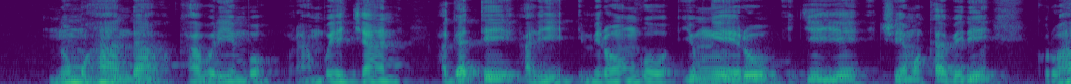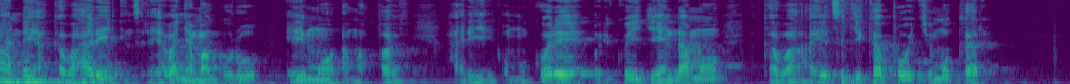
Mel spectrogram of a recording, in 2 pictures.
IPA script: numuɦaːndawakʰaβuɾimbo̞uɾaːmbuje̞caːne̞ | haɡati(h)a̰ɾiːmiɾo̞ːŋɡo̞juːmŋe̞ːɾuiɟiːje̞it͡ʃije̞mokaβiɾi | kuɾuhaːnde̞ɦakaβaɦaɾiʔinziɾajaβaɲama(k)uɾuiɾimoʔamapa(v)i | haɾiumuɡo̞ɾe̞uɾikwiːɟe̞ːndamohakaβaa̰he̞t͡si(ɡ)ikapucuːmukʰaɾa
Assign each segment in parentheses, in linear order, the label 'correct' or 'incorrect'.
correct, incorrect: ɡ, correct, incorrect: ɟ

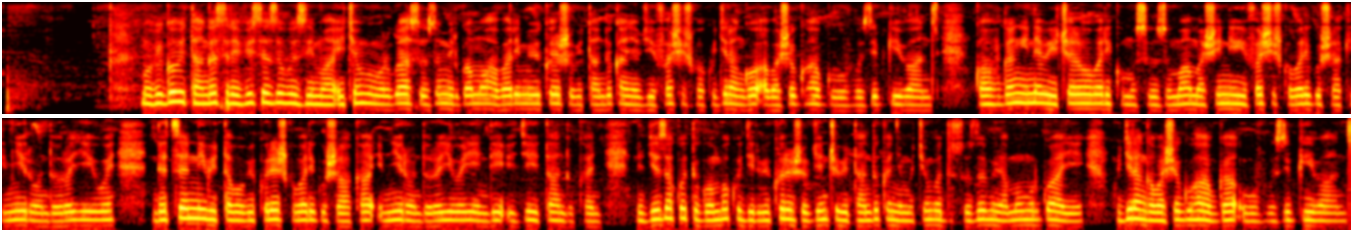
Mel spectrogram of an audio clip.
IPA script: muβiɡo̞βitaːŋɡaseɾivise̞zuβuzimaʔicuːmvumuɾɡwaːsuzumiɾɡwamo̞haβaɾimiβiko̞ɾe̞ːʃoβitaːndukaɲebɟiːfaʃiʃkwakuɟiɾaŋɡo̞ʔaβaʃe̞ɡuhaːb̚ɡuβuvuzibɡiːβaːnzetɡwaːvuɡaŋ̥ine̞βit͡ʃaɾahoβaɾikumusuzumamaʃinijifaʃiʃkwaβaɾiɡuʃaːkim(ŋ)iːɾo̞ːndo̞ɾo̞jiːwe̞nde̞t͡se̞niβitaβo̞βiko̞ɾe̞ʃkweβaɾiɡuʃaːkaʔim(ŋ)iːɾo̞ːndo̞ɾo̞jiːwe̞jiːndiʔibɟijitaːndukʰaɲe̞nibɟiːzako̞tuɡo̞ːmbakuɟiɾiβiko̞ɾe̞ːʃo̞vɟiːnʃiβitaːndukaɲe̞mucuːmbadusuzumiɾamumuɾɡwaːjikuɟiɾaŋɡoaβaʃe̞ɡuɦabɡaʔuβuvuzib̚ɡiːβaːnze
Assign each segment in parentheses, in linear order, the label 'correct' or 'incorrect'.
incorrect: ɲ, incorrect: ɲ

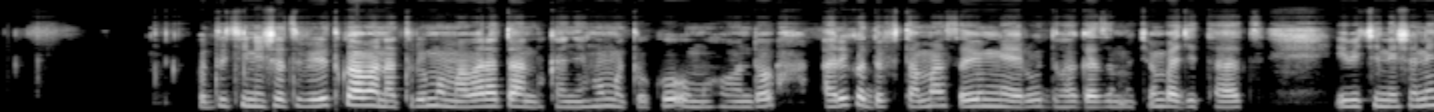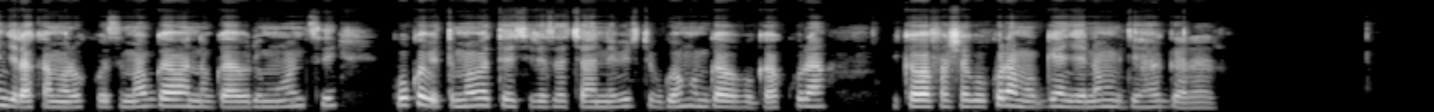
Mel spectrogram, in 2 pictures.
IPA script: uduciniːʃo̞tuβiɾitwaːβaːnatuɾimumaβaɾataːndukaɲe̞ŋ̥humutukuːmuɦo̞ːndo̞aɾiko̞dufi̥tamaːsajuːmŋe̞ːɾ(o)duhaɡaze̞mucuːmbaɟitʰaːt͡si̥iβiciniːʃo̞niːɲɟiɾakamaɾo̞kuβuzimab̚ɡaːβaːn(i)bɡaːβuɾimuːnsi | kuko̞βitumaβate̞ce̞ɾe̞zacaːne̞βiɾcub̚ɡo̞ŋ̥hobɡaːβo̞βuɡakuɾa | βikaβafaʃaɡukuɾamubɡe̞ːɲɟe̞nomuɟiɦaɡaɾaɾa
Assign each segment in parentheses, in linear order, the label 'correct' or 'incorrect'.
incorrect: u, incorrect: a

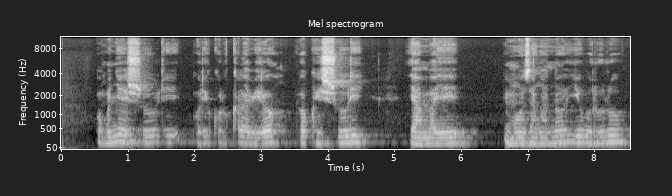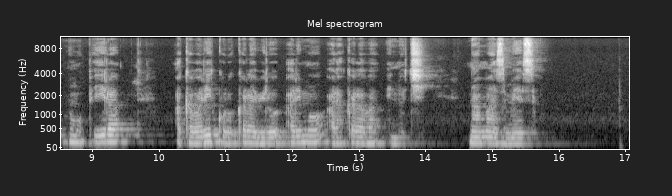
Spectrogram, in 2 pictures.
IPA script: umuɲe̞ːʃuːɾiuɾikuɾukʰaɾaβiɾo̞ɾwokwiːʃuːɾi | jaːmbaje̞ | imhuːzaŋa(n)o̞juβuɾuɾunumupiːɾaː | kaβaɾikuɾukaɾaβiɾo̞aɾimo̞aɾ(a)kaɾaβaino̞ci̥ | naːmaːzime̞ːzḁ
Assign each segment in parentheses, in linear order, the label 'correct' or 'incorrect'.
correct, correct

